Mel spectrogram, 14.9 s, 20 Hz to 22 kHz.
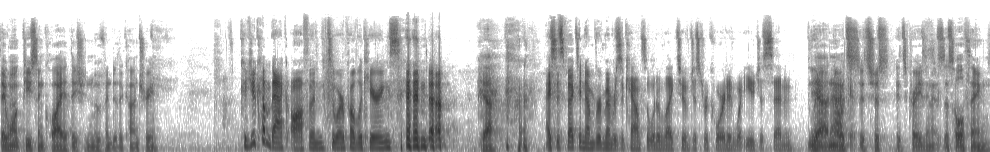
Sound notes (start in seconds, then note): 5.9 laughter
